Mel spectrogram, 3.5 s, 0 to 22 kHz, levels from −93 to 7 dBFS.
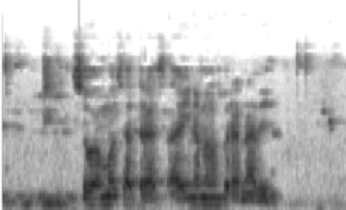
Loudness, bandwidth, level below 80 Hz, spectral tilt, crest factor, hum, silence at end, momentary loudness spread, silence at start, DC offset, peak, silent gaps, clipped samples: -14 LUFS; 9.4 kHz; -50 dBFS; -4 dB/octave; 16 dB; none; 0.1 s; 17 LU; 0 s; under 0.1%; 0 dBFS; none; under 0.1%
